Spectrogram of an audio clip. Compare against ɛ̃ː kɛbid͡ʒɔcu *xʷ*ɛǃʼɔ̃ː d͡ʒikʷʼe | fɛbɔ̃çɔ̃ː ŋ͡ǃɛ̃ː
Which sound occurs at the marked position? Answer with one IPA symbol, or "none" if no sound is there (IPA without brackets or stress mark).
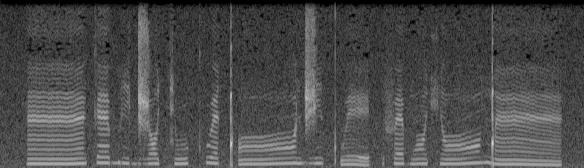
kʷʰ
